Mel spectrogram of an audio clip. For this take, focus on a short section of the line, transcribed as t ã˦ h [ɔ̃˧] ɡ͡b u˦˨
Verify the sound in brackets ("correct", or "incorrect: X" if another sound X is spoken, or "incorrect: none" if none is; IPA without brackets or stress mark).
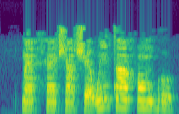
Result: incorrect: ɔ̃˦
